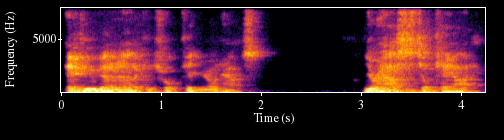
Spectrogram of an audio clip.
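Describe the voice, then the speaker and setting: A man with a hoarse voice speaking to a meeting as a guest speaker, talking in a conversational way, repeating words and often clearing his throat. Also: medium pitch, a little fast, echoey room, rough recording. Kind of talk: talk to a meeting. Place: meeting room.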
